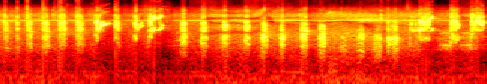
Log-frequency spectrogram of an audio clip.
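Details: Lively Javan myna song used to train caged birds: a fast, even series of harsh, rasping notes, roughly three per second, with a brief pause midway and a steady thin high tone in the background.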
